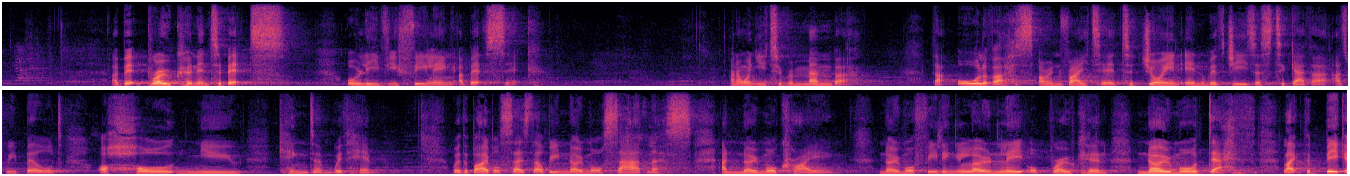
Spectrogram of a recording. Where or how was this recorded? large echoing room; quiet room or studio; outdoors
large echoing room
